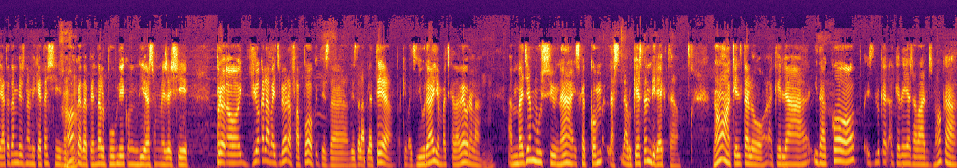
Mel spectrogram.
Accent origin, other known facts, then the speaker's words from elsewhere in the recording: Argentona, Catalonia, Spain; Jo soc d'Argentona i tinc una amiga d'aquí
